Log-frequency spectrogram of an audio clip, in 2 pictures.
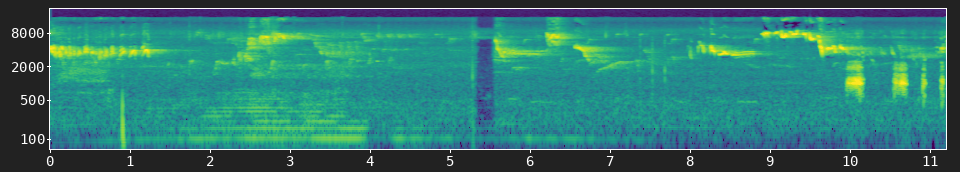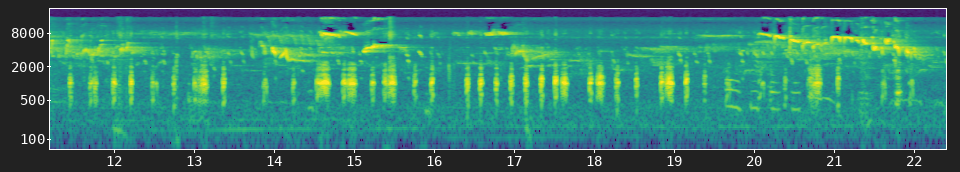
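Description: Chicks peeping in short, high, falling chirps, joined about halfway through by a hen clucking quickly and steadily to them.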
